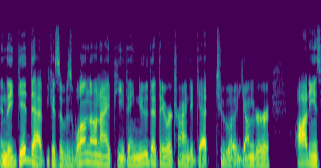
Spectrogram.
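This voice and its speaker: Very fast and with vocal fry, a man speaks at medium pitch with ordinary pitch variation, in a dry, close sound with no echo. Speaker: podcast co-host reviewing TV. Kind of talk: casual chat.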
